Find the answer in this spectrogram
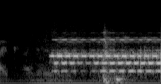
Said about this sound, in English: She's calling me now. Should I pick up so you guys can hear?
